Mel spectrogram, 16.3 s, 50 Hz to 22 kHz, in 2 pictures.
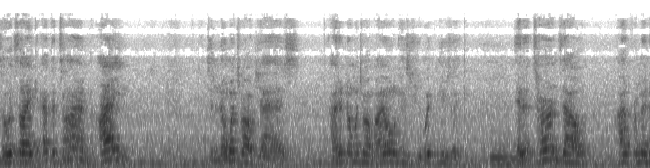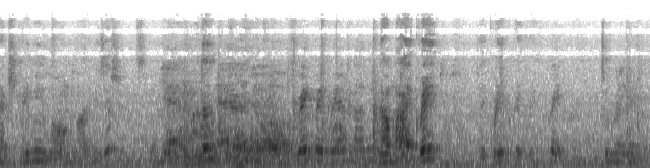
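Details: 22-year-old man born prematurely at about one pound, vocal cords having had to develop as he grew and still not closing all the way; breathy voice from incomplete vocal fold closure.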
